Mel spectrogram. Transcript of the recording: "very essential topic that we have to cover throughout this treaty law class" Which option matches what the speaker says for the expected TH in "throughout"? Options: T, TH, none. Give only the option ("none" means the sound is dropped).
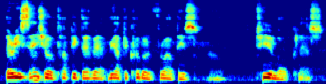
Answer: TH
